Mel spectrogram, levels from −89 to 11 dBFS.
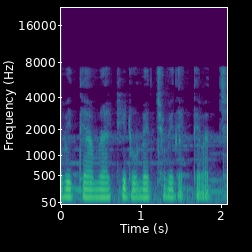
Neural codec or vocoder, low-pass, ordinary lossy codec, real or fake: none; 7.2 kHz; AAC, 48 kbps; real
